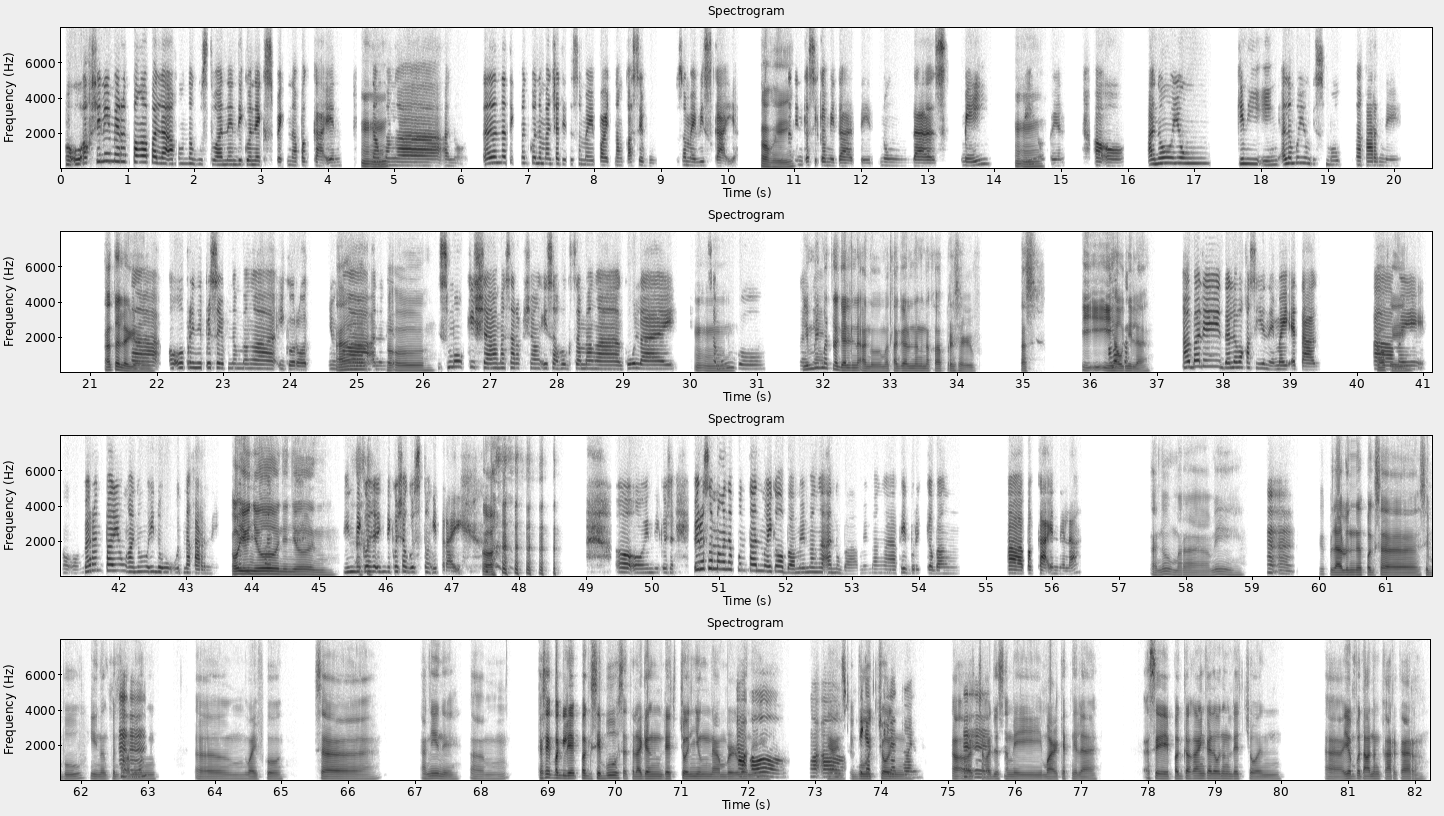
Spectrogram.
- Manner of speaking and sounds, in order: chuckle; laugh
- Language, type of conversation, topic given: Filipino, unstructured, May napuntahan ka na bang lugar na akala mo ay hindi mo magugustuhan, pero sa huli ay nagustuhan mo rin?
